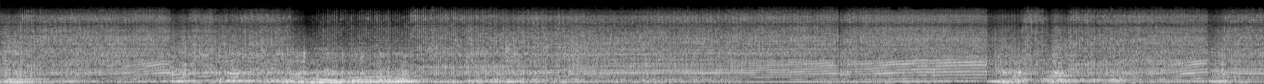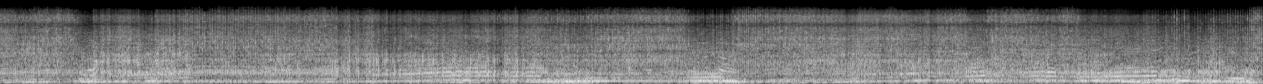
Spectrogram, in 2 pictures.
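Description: Several stock compact cars' engines revving hard, their pitch rising and falling as they drive and collide in a demolition derby. A few sharp knocks of car-on-car impacts about 3, 10 and 20 seconds in.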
